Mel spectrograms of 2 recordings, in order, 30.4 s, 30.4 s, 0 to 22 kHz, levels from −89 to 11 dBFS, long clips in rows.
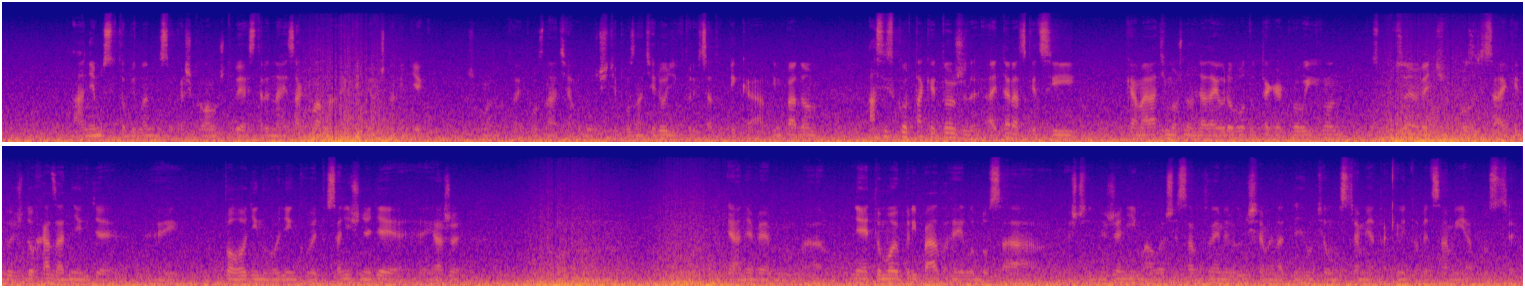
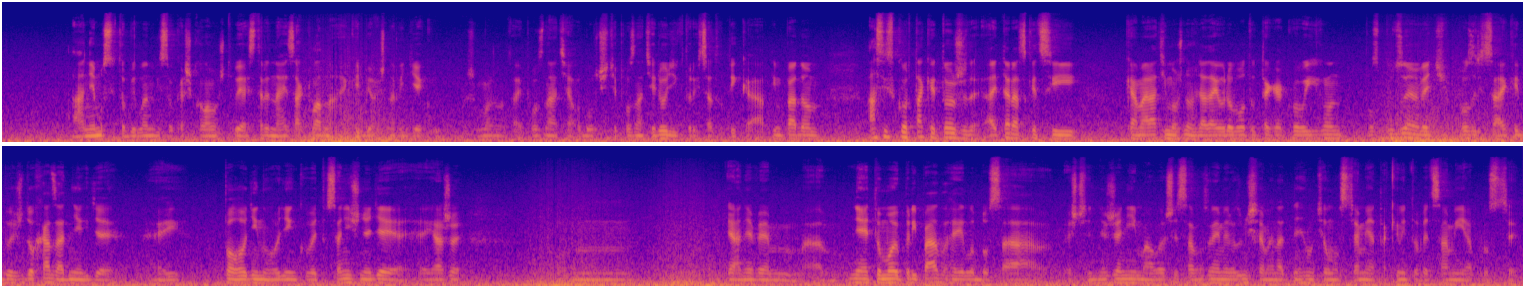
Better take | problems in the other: second | wind noise on the microphone; heavy; 5 dB below the speech; occasional gusts in the second

